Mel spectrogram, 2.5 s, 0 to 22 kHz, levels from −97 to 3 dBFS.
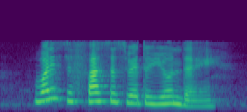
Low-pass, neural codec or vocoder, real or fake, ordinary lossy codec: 5.4 kHz; none; real; none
